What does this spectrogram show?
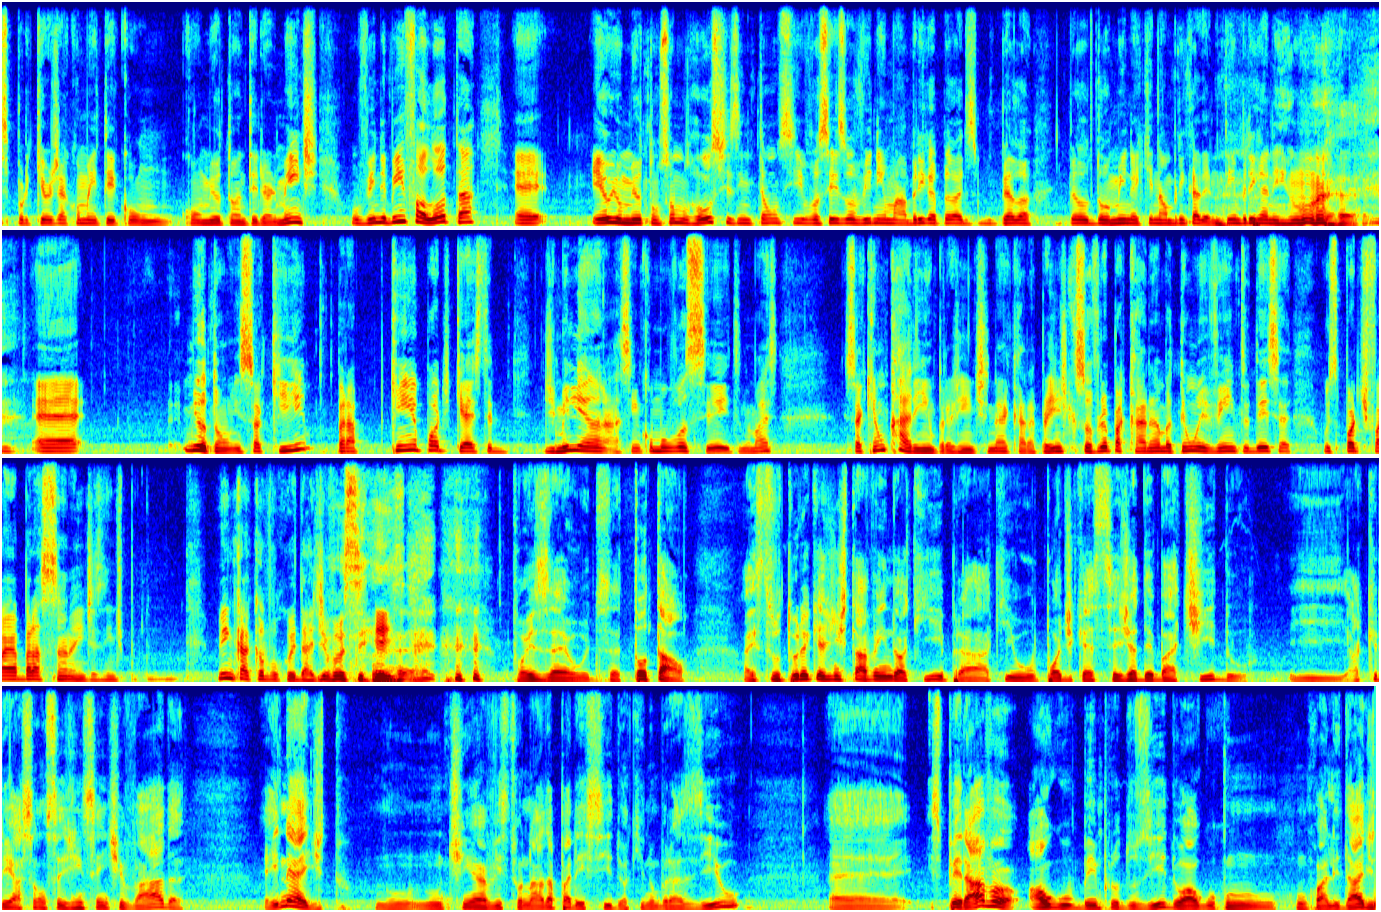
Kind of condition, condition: setting, busy venue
